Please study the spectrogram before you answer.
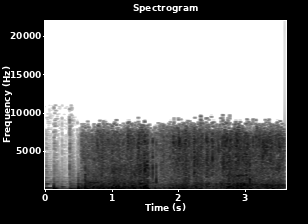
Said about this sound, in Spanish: La lluvia, la lluvia nos ha acompañado durante todo el día en muchos puntos de la comunidad, una lluvia que ha impedido que el Corpus Christi, la procesión del Corpus Christi de Sevilla, discurriera por las calles.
